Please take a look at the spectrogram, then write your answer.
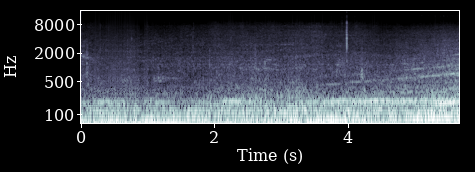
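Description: A car driving out of Kathmandu, Nepal, gives a steady, loud low rumble of engine and road noise heard from inside the vehicle, continuous throughout with no talk.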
